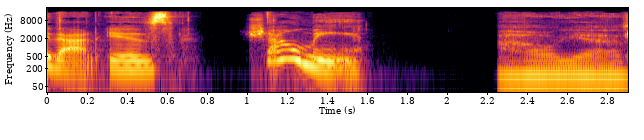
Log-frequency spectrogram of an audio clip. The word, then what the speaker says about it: Xiaomi: it's a tough one it's x i a o m i and that's just not something we have in English it's a Chinese word so I I'll give you a pass on that sh me I'll remember that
